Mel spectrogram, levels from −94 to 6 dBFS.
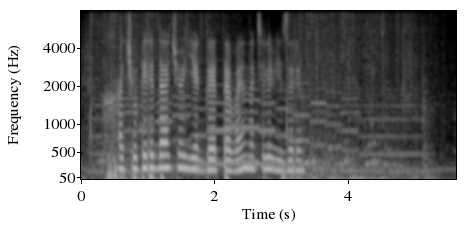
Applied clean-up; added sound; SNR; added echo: none; Fire + Wind instrument, woodwind instrument; 16 dB; none.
